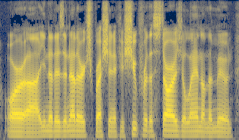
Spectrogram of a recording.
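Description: A man speaking as an interview guest, explaining step by step in a measured, conversational way with careful qualifications. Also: low-pitched, little pitch movement, clear, resonant tone, no room sound, clean studio sound. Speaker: interview guest, climate advocate.

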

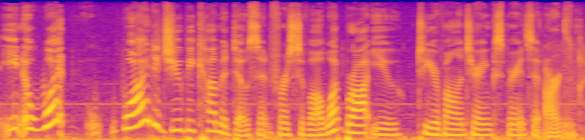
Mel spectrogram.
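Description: A woman's voice: low-pitched, sing-song, brisk. A woman hosting an interview, talking in a chatty, enthusiastic way full of "you know" fillers. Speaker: interview host. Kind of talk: conversational interview.

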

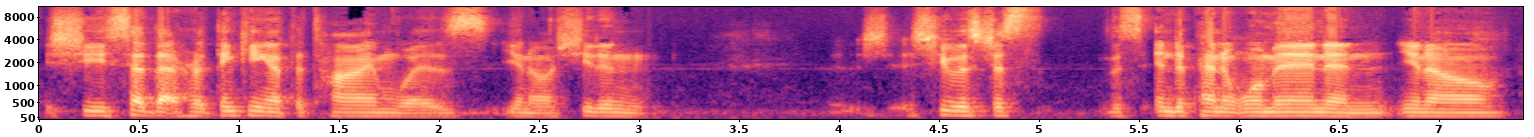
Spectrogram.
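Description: A man in his forties, born in Vietnam, speaking as a physician guest and telling his family story in a relaxed, conversational way. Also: lowish voice, moderate pace, slight background noise. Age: 40s. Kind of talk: conversational interview.

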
